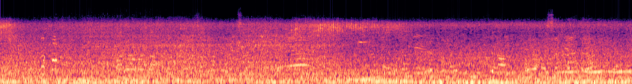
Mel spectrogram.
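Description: Street traffic noise: vehicle engines running with a steady low hum under a general roadside din, mixed with a babble of nearby voices.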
